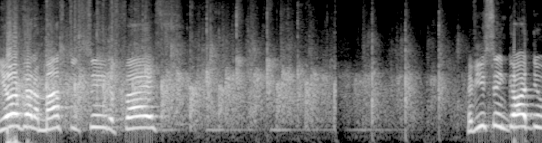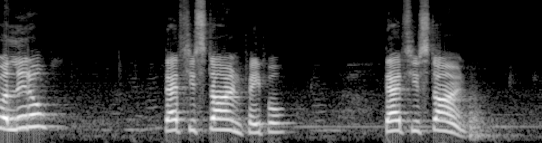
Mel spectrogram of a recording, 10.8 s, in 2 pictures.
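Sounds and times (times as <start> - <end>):
speech: 0.0 - 1.8, 4.7 - 6.0, 7.1 - 8.4, 9.3 - 10.2
audience clapping: 0.0 - 5.0.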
